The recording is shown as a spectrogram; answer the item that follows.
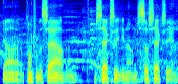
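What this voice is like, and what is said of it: Matthew McConaughey Southern accent impression. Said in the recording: “Matt McConaughey, yeah. Yeah. I just got this accent.”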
